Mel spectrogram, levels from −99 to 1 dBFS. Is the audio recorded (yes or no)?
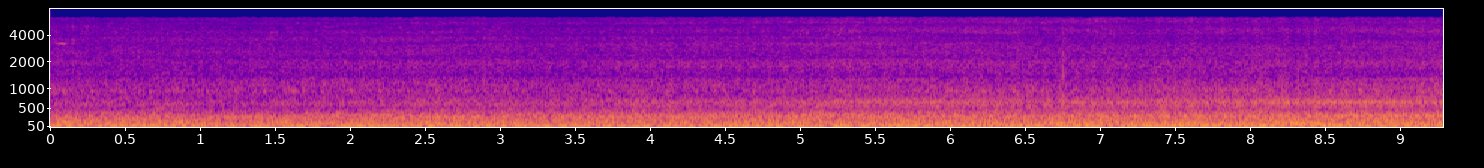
yes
